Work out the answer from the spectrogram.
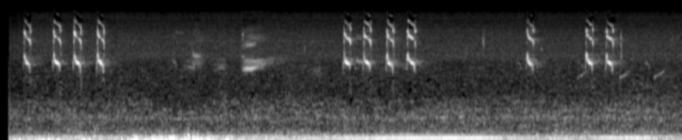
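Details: In a stormwater treatment marsh in St. Johns County, Florida, a boat-tailed grackle makes a variety of calls, giving repeated bursts of three or four sharp, high, metallic notes over a steady low rumble of wind or traffic.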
